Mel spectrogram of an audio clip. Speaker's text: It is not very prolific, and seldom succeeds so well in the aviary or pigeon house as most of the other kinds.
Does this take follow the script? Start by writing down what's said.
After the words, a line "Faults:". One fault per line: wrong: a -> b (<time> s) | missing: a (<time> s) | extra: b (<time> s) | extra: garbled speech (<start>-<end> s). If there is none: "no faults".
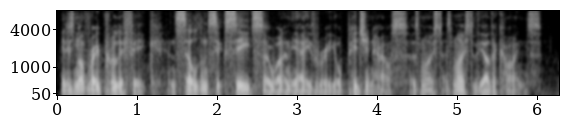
It is not very prolific, and seldom succeeds so well in the aviary or pigeon house as most as most of the other kinds.
Faults:
extra: as most (4.8 s)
